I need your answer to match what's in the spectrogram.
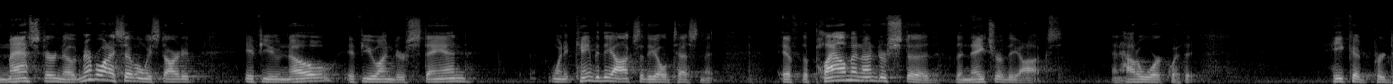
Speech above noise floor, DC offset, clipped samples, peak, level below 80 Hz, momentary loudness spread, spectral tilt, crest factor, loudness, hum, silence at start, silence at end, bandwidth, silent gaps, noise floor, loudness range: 30 dB; under 0.1%; under 0.1%; -8 dBFS; -70 dBFS; 13 LU; -5.5 dB/octave; 22 dB; -29 LUFS; none; 0 s; 0 s; 11 kHz; none; -58 dBFS; 6 LU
